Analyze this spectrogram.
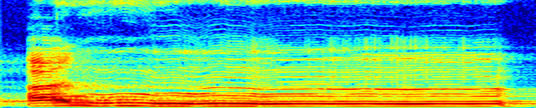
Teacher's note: تو جب یہاں ٹھہر جائیں گے تو اس کو ان نجمج پڑھیں گے، ٹھیک ہے؟ ان، اب نون مشدد ہے تو نون میں غنہ کریں گے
